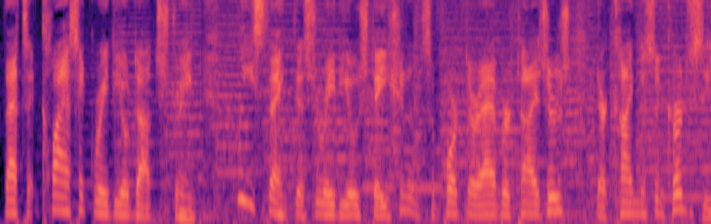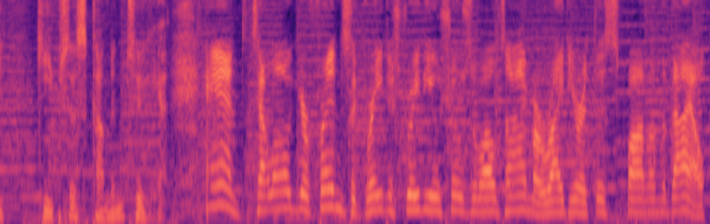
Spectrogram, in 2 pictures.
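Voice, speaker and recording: A man's voice: a little high, expressive, normal speed. A man hosting a classic radio show, reading a scripted outro. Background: music.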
